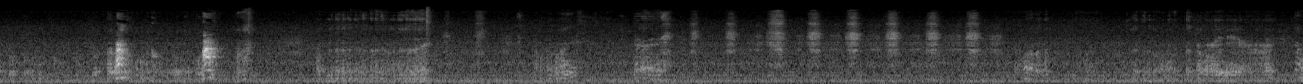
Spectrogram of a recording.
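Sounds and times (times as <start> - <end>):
pet breathy puffs: 3.9 - 13.0.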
